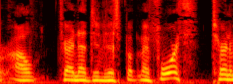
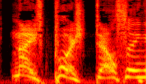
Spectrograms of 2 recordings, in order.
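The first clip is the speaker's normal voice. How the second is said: mocking heckle; 7 semitones higher, slower than usual. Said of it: "I hear this".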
